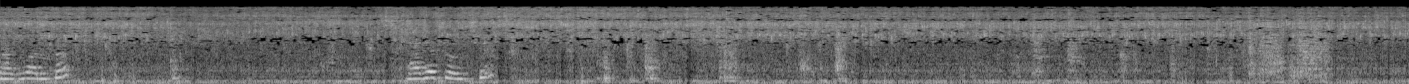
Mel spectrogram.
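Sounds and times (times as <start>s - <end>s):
potatoes sizzling in hot oil: 0.0s - 14.0s
metal spatula scraping pan: 12.0s - 13.5s.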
